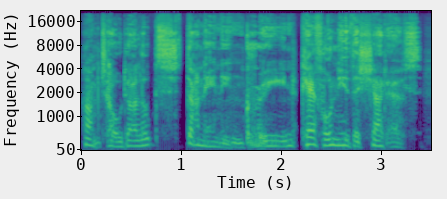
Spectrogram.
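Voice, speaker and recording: A woman with a British accent playing a haughty, mocking dark witch villain in a video game. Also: low-pitched, normal speed, husky, no echo, clean studio sound, exaggerated voice. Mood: musing, uneasy. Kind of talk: video game combat voice lines.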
